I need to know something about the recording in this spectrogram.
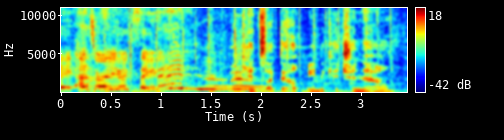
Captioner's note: groans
